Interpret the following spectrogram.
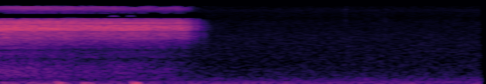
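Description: A person hissing through clenched teeth for about a second. The hiss then cuts off suddenly into silence.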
